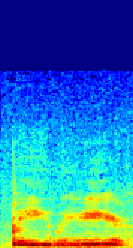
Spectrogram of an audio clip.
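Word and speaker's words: Baylee: like when somebody asks, they're like, oh, like Bailey's and coffee. I'm like, sure, but it's not spelled that way.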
